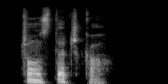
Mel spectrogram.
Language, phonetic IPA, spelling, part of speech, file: Polish, [t͡ʃɔ̃w̃ˈstɛt͡ʃka], cząsteczka, noun, Pl-cząsteczka.ogg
